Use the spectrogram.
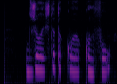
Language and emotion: Russian, neutral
